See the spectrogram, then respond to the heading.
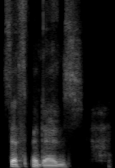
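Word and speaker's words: Céspedes: I'm going to pronounce it very badly because she was Italo-Cuban, so it's probably have to do it with the Cuban accent, but it's Cespedes is the name.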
